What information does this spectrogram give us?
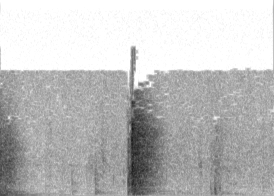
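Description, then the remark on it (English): A front door is opened with a low creak and rattle as someone looks outside after the bell rang, then pulled shut with a sharp, solid bang, followed by a softer latch clunk. No voices. “No one's at the door. I'll take a look outside.”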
